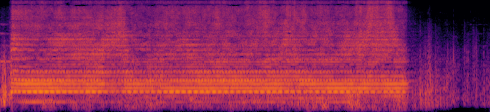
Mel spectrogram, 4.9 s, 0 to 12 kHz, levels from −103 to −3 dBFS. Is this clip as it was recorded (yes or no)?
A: yes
